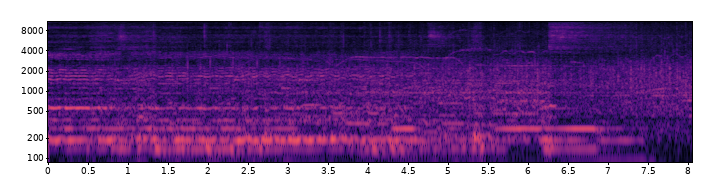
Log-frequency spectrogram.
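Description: Live band holding the final notes of a song while a large concert crowd applauds and cheers. The music stops near the end, leaving the applause.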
